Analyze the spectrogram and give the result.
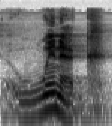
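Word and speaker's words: winnock: all right all right your word then is winick it's a noun and it's a Scots word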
